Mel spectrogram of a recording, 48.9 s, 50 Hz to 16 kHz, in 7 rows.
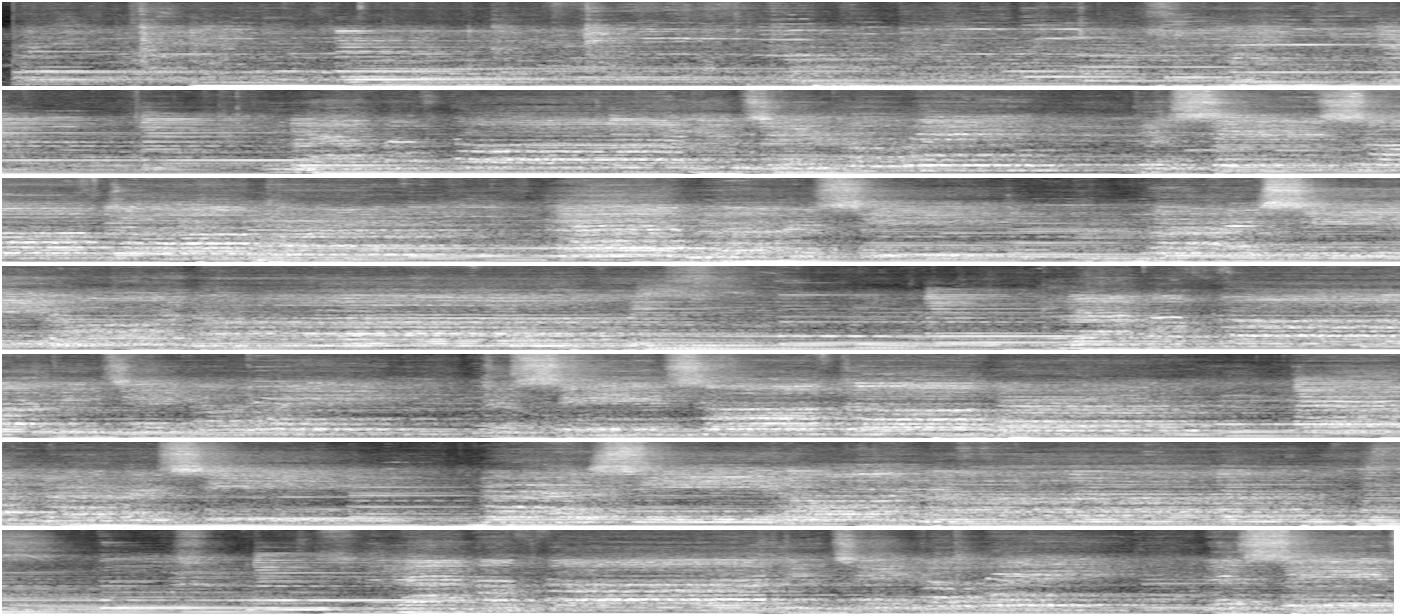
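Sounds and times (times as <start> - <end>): choir singing a hymn: 0.0 - 48.9
deep sustained bass notes: 1.0 - 48.9.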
